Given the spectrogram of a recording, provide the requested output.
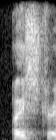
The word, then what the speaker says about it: Eostre: Oestra is how you pronounce it.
